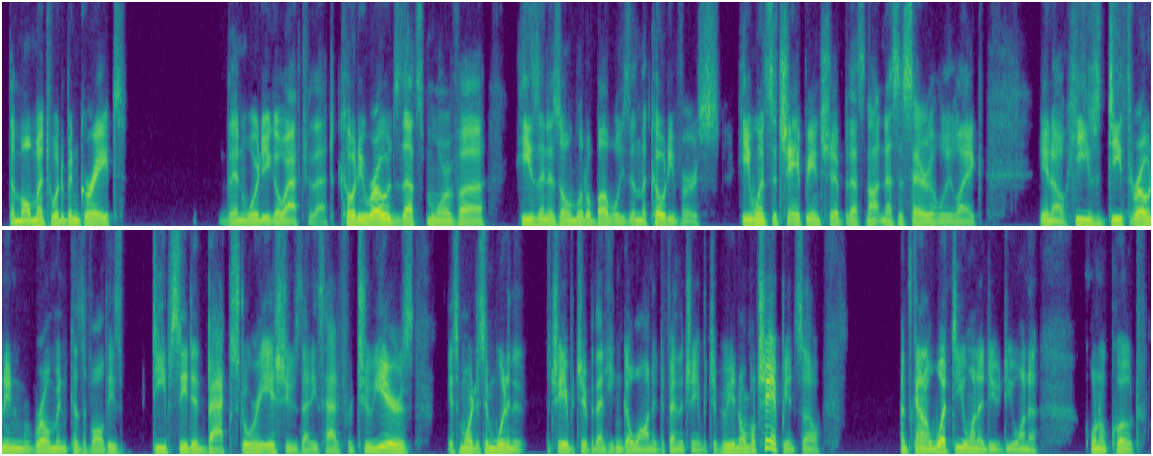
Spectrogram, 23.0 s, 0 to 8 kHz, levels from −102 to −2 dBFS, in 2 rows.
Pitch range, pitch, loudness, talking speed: 115-135 Hz, 125 Hz, -20 LUFS, 250 wpm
